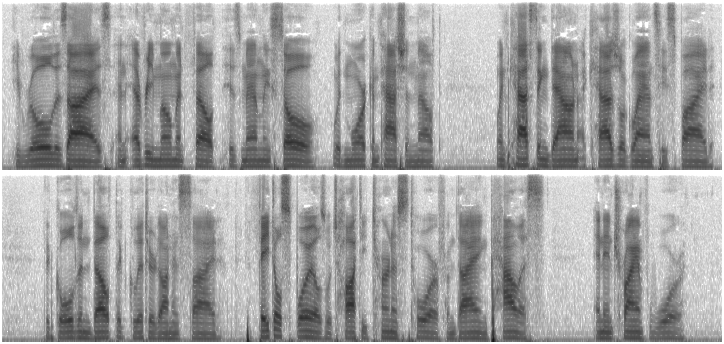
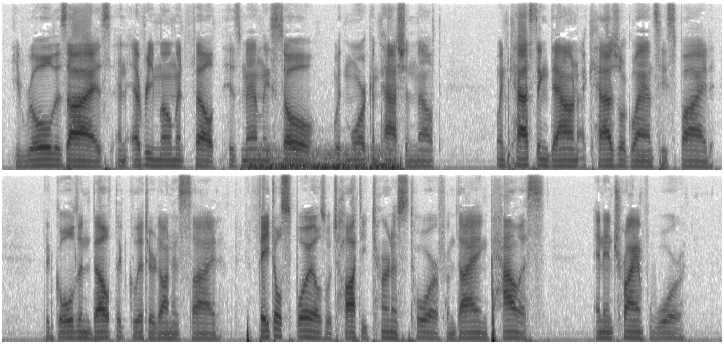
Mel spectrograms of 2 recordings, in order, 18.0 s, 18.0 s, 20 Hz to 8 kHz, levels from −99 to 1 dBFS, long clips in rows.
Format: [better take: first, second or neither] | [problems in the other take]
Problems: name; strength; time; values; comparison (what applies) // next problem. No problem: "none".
first | background sound (Wind); as loud as the speech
